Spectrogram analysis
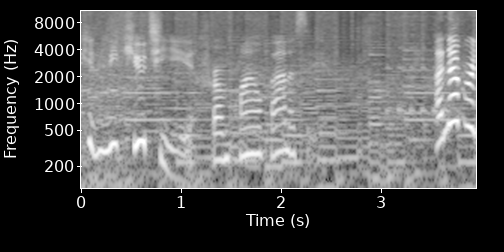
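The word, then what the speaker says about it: Miqo'te: It's like Mikuti from Final Fantasy. I never knew how to pronounce the name of the cat girls from Final Fantasy, the MMO. It's Mikuti, apparently.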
